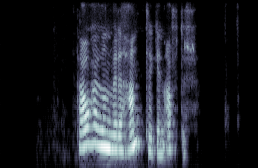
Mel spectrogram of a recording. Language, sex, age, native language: Icelandic, female, 40-49, Icelandic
